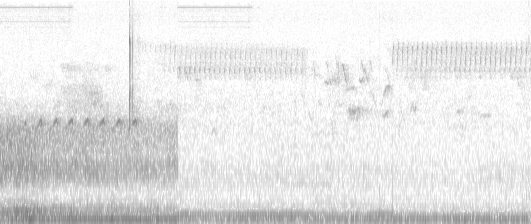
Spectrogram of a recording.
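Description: Near silence: faint outdoor ambience with a steady low hum, a soft hiss that cuts off about two seconds in, and a faint high rhythmic trill in the second half.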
